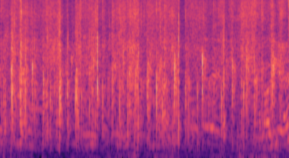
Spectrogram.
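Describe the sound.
An audience applauds in a dense, steady patter of many hands clapping that lasts the whole stretch, with a few voices calling out underneath.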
